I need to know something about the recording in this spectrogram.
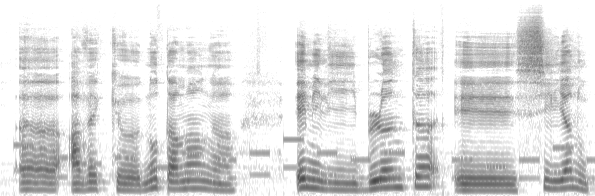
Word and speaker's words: Cillian: blunt et cylia nous cillian murphy je ne sais pas je pense qu'on dit plus tôt qui viennent leur fille parce que s'écrit avec un c est pas avec un cas comme kilian bape est par exemple et donc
